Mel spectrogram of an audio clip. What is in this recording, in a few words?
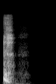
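Vox Landing, Japanese; kingsraid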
